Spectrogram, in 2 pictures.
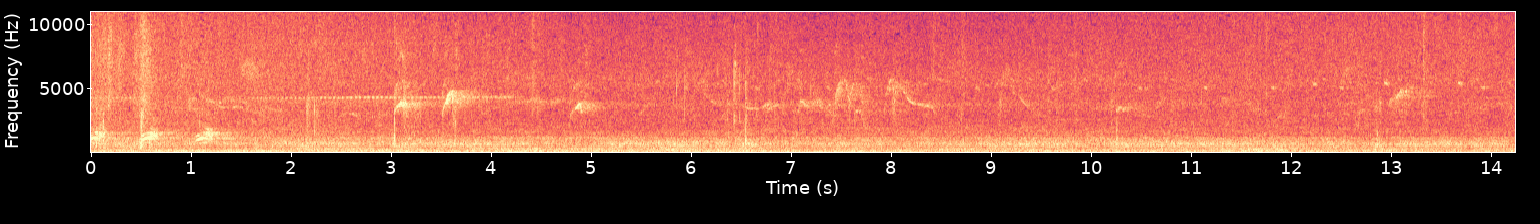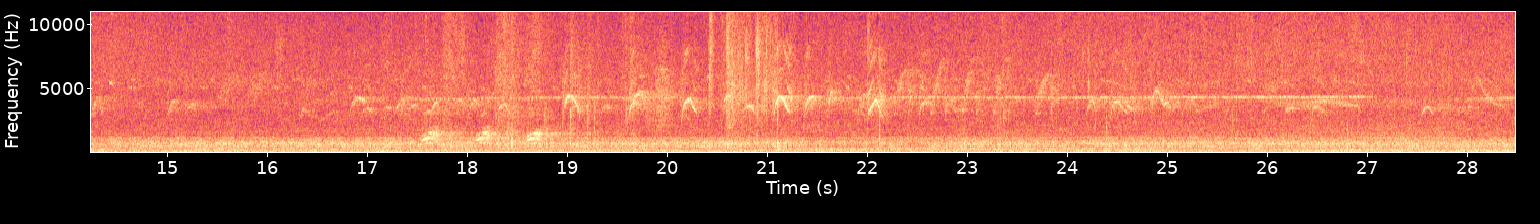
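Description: Birds chirping now and then, in short calls with clusters near the start and again about two-thirds through, over a steady background hum, with a thin high steady tone in stretches.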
